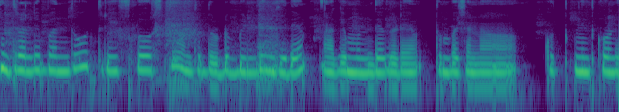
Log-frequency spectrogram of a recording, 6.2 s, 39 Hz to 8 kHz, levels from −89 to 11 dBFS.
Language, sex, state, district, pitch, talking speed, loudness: Kannada, female, Karnataka, Dharwad, 265 Hz, 155 wpm, -29 LUFS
